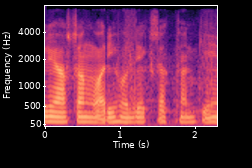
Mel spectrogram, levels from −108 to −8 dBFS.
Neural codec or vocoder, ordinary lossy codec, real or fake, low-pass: none; none; real; 7.2 kHz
